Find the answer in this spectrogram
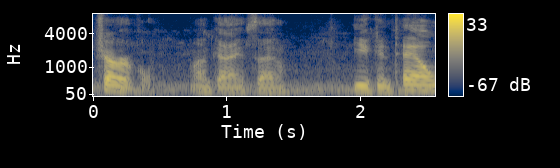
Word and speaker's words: Cherryville: from Gaston County, but when you're from Gaston County, that's pronounced Cherville.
